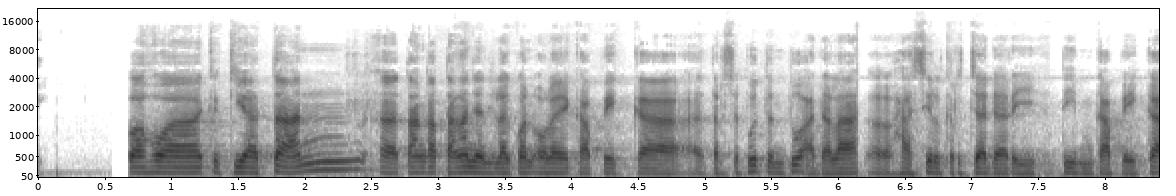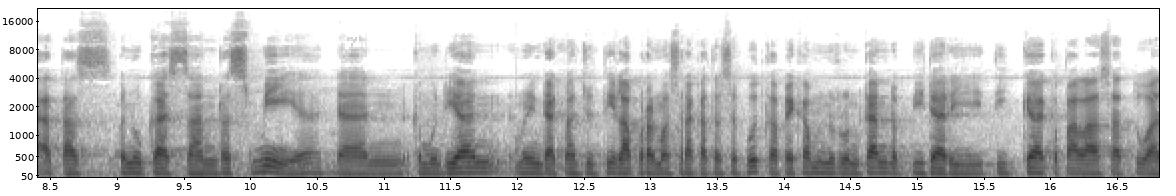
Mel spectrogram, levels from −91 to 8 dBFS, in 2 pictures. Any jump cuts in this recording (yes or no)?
yes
